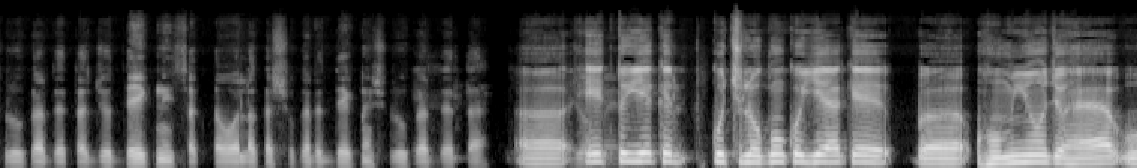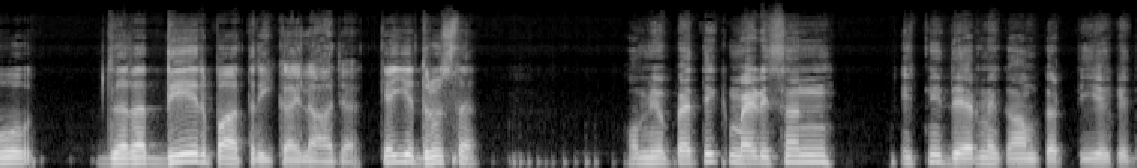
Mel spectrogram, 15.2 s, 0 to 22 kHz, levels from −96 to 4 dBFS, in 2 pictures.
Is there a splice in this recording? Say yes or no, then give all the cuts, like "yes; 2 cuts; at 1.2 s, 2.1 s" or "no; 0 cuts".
yes; 1 cut; at 3.0 s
